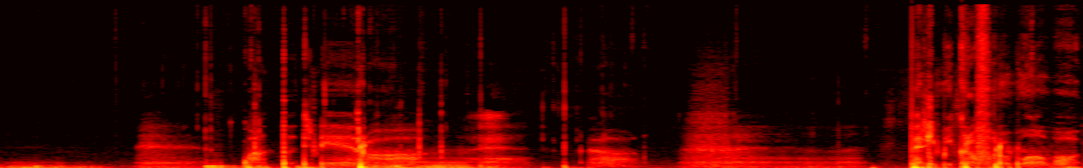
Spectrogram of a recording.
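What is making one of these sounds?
A young woman whispers softly, very close to a microphone.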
